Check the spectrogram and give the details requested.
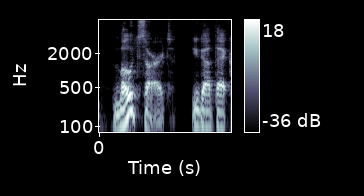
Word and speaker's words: Mozart: it if you said mozart you got that correct it rhymes with pop tart kinda wolf gang amadeus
